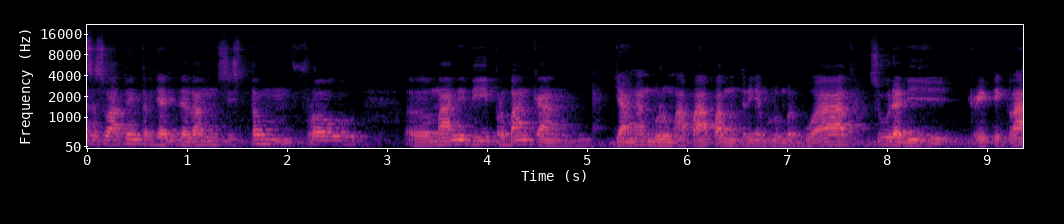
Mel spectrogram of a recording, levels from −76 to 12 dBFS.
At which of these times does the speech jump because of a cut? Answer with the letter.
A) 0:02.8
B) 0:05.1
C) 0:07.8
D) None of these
B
